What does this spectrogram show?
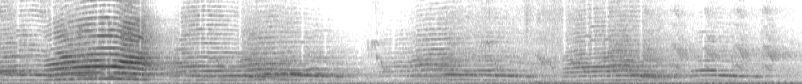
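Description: Several birds calling over one another, a run of pitched calls that rise and fall, with one louder call arching up and down about a second in.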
